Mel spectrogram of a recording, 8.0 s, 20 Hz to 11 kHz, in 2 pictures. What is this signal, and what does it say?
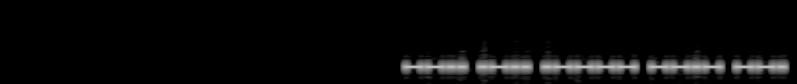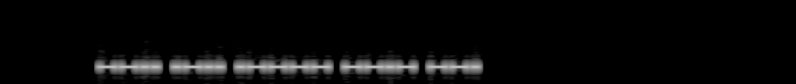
Morse code, heard as a keyed tone, about 46 wpm, 700 Hz. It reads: ZL1QG ZL1QG
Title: DXCC-100 Call Signs - 5 Characters - Repeated 2x - 45wpm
